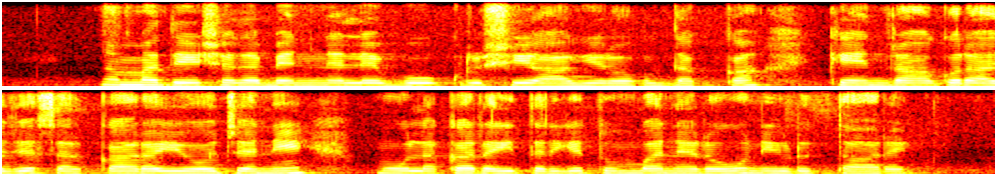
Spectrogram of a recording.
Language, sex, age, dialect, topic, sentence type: Kannada, female, 18-24, Central, agriculture, statement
